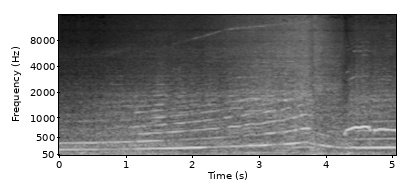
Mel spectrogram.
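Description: Nissan Cefiro A31 drift car's turbocharged engine pulling hard through a gear from inside the cabin. The revs rise steadily for nearly four seconds, then drop sharply at an upshift and settle into a steady run. A short whistle-like sound comes just after the shift.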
